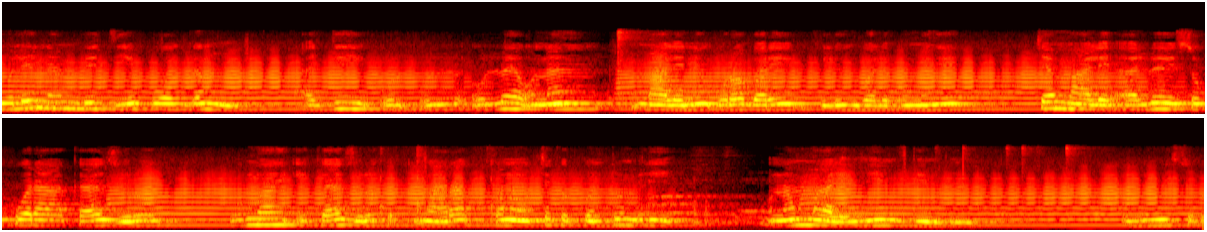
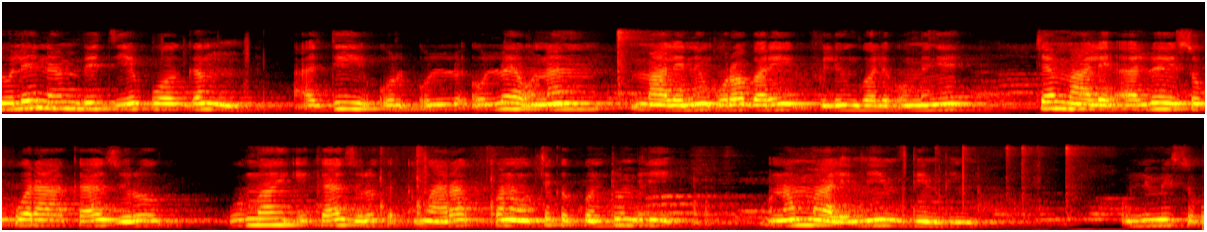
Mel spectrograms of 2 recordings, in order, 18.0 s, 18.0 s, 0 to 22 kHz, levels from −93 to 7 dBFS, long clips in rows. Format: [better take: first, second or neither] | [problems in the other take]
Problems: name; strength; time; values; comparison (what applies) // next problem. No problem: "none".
second | background sound (Trumpet); 10 dB below the speech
